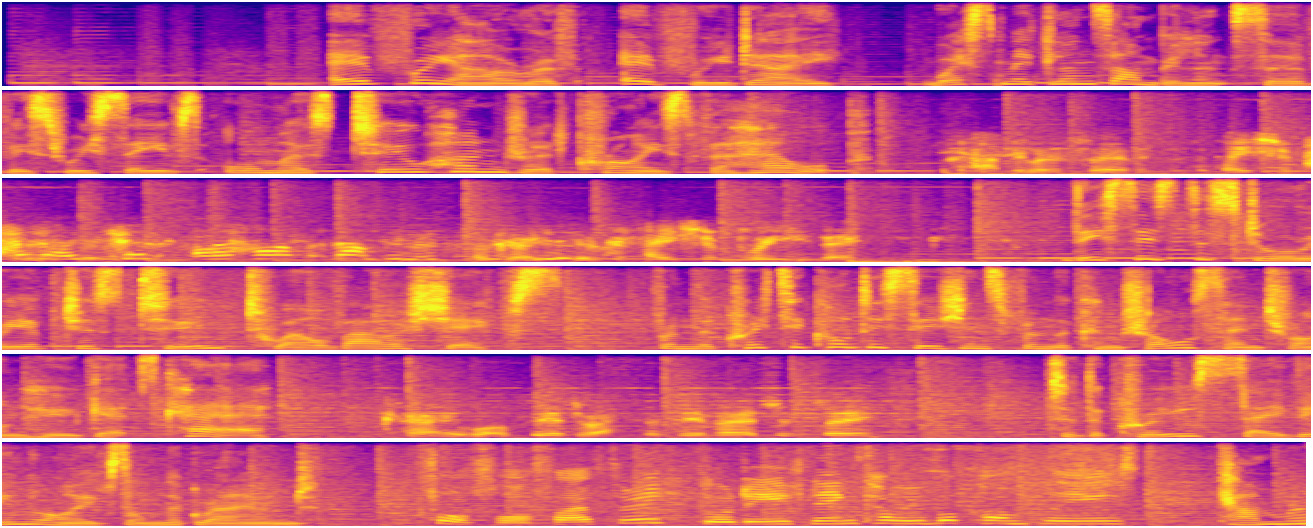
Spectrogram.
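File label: English, female; accents of england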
